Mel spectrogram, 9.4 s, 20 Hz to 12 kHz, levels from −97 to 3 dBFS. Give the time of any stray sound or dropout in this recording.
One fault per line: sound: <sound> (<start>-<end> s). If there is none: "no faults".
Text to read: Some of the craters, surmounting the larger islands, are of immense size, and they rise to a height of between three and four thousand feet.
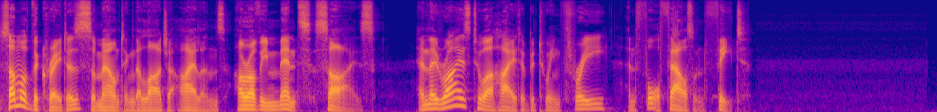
no faults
